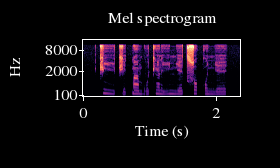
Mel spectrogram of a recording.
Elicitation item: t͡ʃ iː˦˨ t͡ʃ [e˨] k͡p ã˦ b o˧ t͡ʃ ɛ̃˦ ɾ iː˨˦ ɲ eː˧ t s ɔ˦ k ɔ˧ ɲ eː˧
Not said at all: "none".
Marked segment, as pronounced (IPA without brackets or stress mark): e˨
